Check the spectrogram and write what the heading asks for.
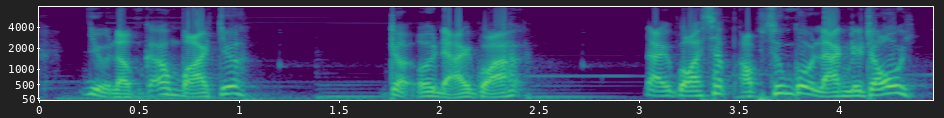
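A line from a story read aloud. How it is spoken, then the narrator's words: Despairing wail. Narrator (Vietnamese): Hậu gào lên trong vô vọng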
